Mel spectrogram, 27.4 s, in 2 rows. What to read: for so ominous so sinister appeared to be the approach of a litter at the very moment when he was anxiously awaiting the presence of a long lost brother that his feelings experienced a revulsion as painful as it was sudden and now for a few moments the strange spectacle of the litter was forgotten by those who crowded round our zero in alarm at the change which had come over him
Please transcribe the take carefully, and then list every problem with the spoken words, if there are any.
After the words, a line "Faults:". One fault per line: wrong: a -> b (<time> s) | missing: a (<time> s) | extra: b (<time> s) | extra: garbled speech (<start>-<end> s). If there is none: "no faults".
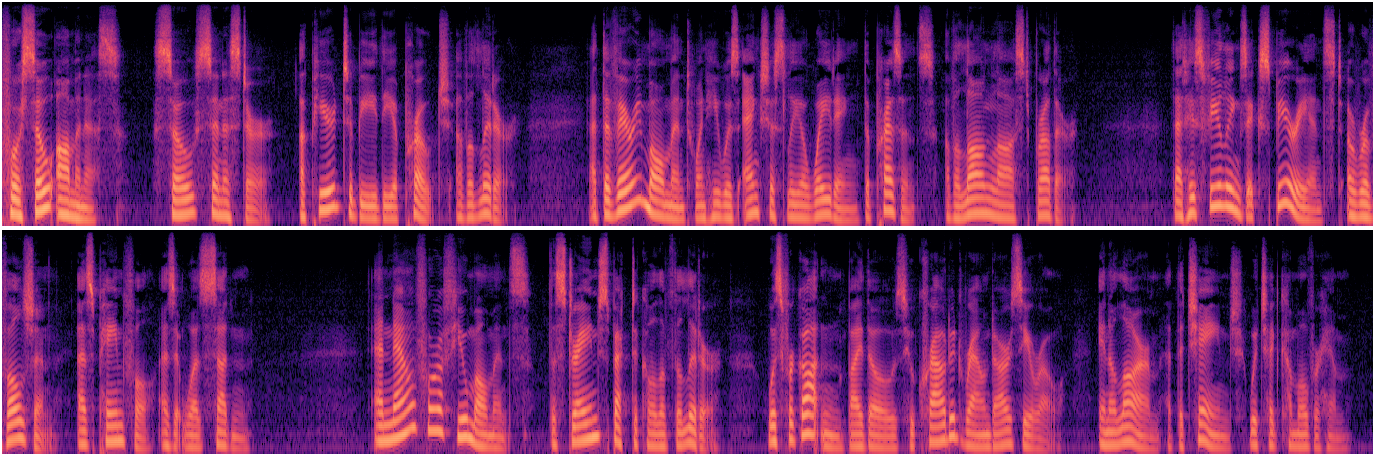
for so ominous so sinister appeared to be the approach of a litter at the very moment when he was anxiously awaiting the presence of a long lost brother that his feelings experienced a revulsion as painful as it was sudden and now for a few moments the strange spectacle of the litter was forgotten by those who crowded round our zero in alarm at the change which had come over him
Faults:
no faults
